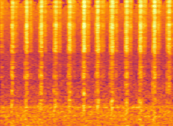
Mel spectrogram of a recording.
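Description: Paintbrush bristles tapping on a stretched canvas, a fast, even run of faint ticks several times a second as dark purple acrylic is pounced in along the edge to soften a hard line.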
